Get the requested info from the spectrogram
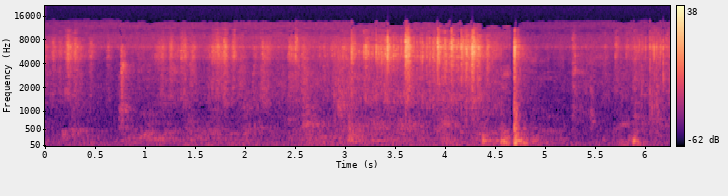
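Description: GAN356X 3x3 speedcube being turned fast, its plastic layers clicking and clacking in quick runs. There is a loud thump about three-quarters of the way in and another near the end.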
